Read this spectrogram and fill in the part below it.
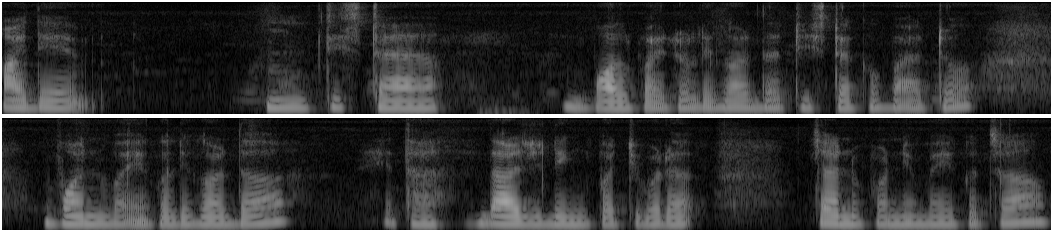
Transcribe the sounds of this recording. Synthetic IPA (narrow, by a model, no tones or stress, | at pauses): ʌjle | t̪esʈa | bʱʌlpʌjʈoleɡʌrd̪ʌt̪isʈakobaʈo | bʌnbʱʌekoleɡʌrd̪ʌ | et̪ad̪ard͡ziniŋpʌtibʌɽʌ | d͡zanupʌrnebʱʌekot͡sʰʌ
